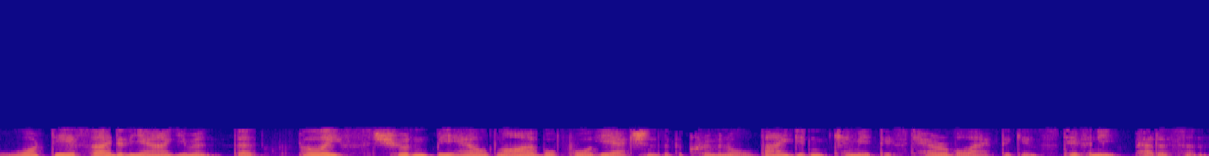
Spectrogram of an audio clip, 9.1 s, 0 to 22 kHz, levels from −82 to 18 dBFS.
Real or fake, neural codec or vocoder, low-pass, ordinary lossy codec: real; none; 7.2 kHz; AAC, 16 kbps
